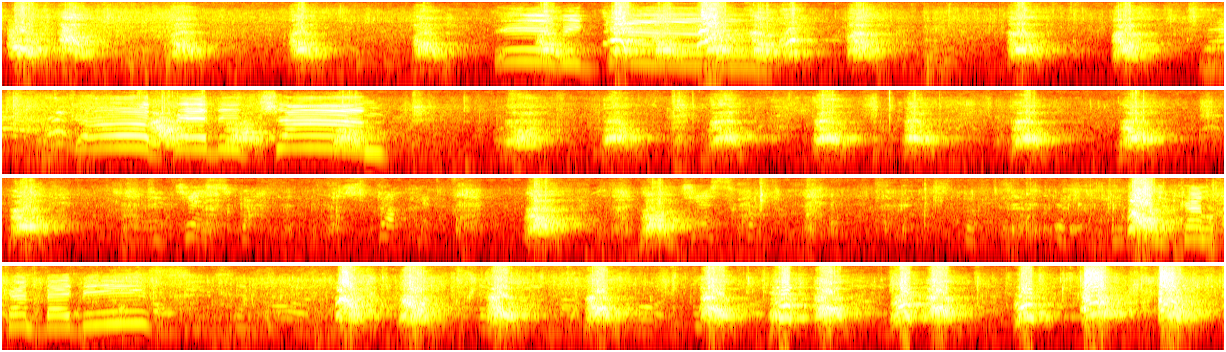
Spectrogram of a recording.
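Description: Water splashes as a dog jumps in and swims.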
